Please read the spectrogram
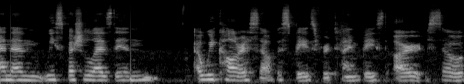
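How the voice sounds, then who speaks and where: Vocal fry marks a woman's medium-pitched voice, which shows ordinary pitch variation. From China, Beijing. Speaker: gallery co-founder and art historian. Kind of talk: podcast self-introduction.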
